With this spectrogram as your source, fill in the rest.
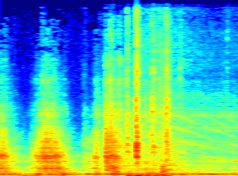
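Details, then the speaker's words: Farmall H first start after winter on a cold early spring day: sluggish, slow dragging crank before a first pop, expected from thick oil; then sputters, idle rough at first but smooths out; slow cranking from thick cold oil. "a little bit of throttle some choke neutral I expect it to be slow with that thick oil"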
